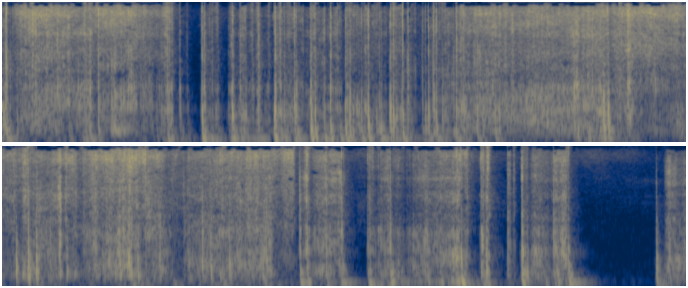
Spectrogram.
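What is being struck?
Empty corrugated cardboard box.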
